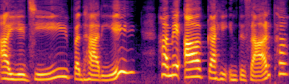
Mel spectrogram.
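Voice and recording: A woman uses a put-on character voice with a bright, sharp tone and big pitch swings at a very slow pace. The recording is very clean with a silent background. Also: medium pitch for a woman.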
